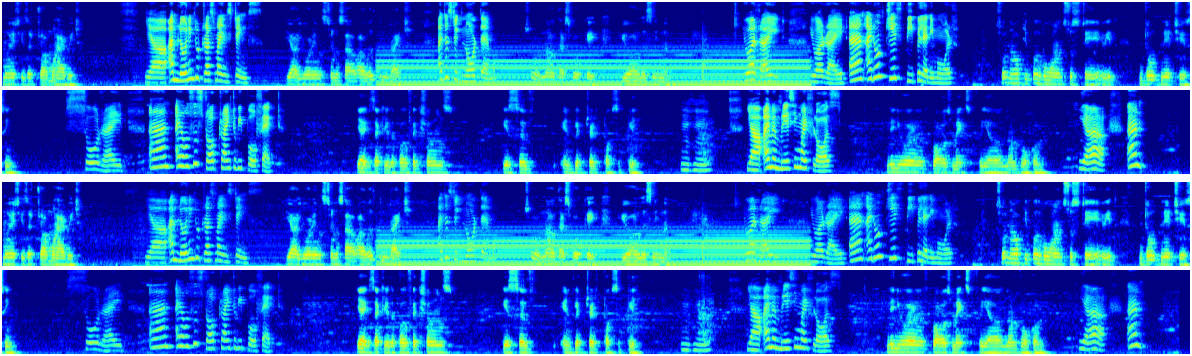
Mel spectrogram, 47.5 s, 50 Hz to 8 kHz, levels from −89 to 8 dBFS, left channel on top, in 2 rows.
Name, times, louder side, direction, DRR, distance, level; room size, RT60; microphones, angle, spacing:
voice 1, 0.0-1.6 5.7-8.2 10.5-12.1 12.4-13.5 13.8-14.2 19.9-22.3 22.7-24.1 30.9-32.8 33.8-34.4 34.9-36.5 37.7-38.0 41.4-44.7 47.1-47.2, right 3 dB, 40° right, 0.5 m, -33 dB
sound 1, 2.6-8.6, right 1 dB, 75° right, 0.9 m, -53 dB
voice 2, 2.8-5.1 8.7-9.9 14.8-15.9 16.1-19.1 25.0-26.2 26.5-29.3 37.3-37.9 38.3-40.4 45.0-46.6, left 7 dB, 65° left, 0.6 m, -33 dB
sound 2, 7.5-16.2, right 1 dB, 10° right, 1.1 m, -36 dB
12.5 x 7.3 x 3.8 m
head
